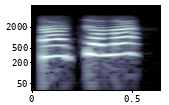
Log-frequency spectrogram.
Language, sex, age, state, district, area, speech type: Hindi, female, 30-45, Uttar Pradesh, Prayagraj, urban, conversation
